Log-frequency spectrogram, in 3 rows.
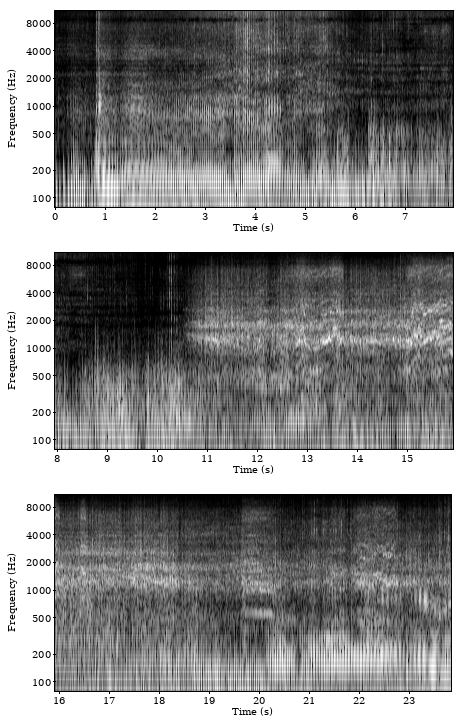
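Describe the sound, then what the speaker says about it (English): Dirt bikes including a Honda CRF 450R riding nearby, engines roaring and revving loudly throughout with passes and throttle changes, no talk. "We're out here riding with Will and Richard. Will's on a CRF 450R."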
